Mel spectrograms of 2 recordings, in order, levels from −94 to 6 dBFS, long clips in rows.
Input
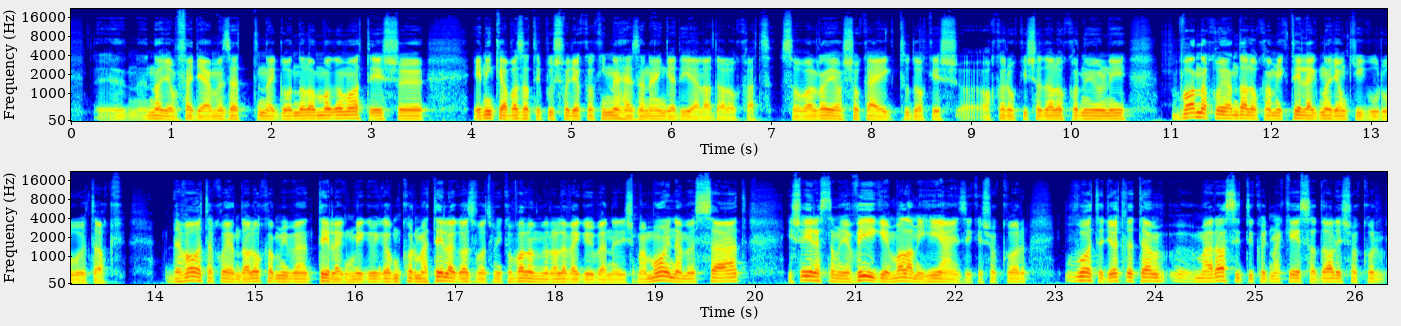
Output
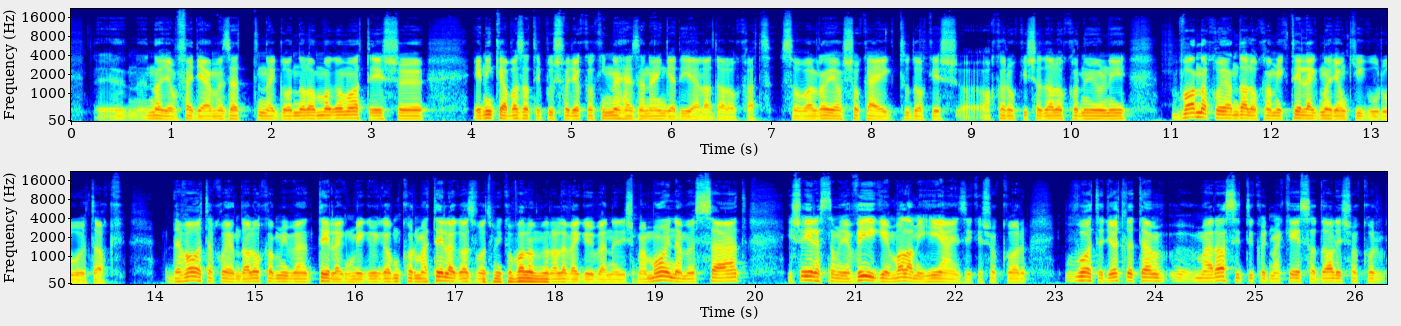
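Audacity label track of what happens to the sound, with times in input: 17.270000	17.940000	low-shelf EQ 280 Hz +9.5 dB

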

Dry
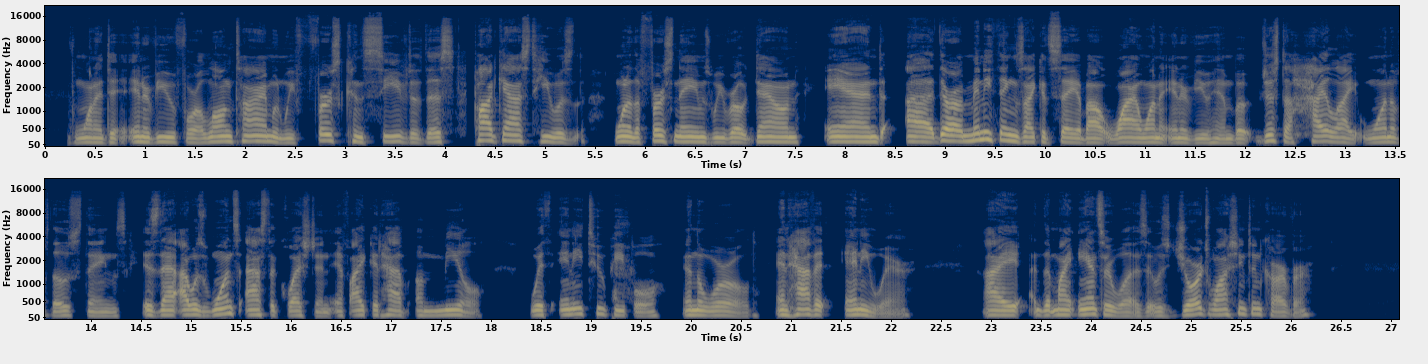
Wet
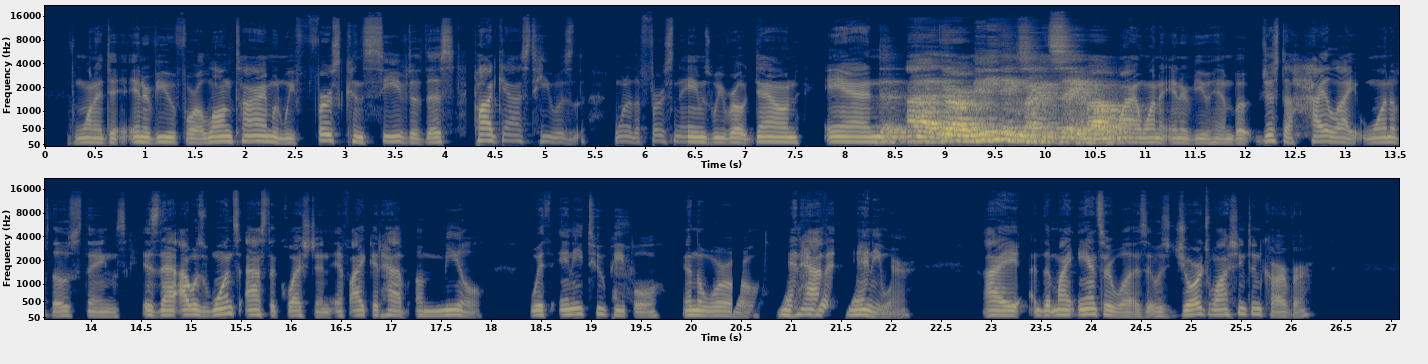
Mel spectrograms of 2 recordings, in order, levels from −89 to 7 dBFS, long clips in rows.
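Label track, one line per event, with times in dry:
4.490000	6.430000	downward compressor 10 to 1, threshold −33 dBFS
8.260000	10.630000	thrown reverb, RT60 0.99 s, DRR −7.5 dB
14.020000	15.100000	hollow resonant body resonances 970/2,700 Hz, height 9 dB
20.400000	22.000000	all-pass dispersion highs, late by 124 ms, half as late at 460 Hz

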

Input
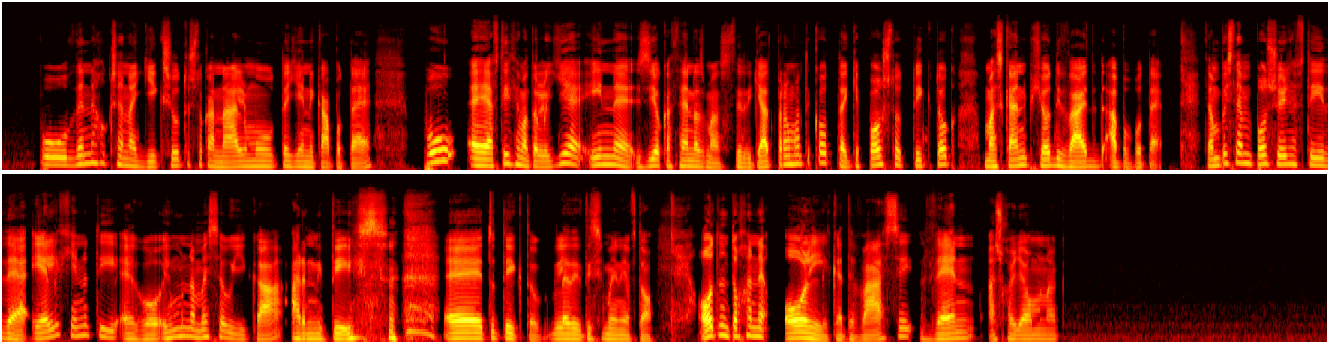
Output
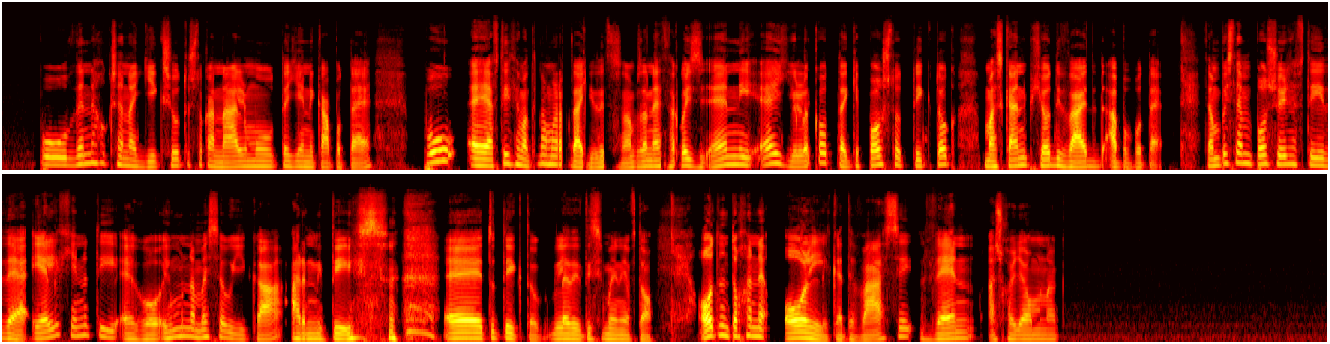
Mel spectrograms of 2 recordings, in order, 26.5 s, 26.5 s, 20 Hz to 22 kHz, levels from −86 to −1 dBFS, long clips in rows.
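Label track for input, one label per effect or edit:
5.310000	8.050000	reverse

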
